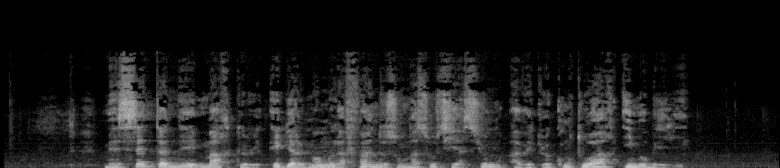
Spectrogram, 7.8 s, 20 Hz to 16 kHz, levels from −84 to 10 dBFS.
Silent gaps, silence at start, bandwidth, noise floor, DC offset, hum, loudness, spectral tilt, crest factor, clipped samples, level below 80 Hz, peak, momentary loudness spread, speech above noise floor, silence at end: none; 0.7 s; 11.5 kHz; -58 dBFS; under 0.1%; none; -20 LUFS; -5 dB/octave; 18 dB; under 0.1%; -60 dBFS; -4 dBFS; 11 LU; 39 dB; 0.95 s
